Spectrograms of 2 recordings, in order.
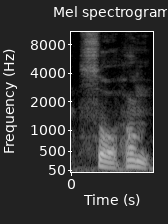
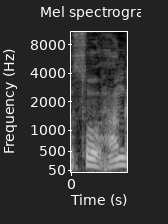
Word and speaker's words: सोहम: आधा म हलंत शुद्ध शब्द है सोहम लेकिन सोहंग इसलिए बोला जा रहा है कि उसके बाद फिर हमने दोबारा से सोहम बोल दिया तो वह सो लगने के कारण से उसको हंग उसका उच्चारण हो गया।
